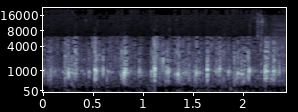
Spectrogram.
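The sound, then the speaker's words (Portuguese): A young colt's hooves clip-clop in a fast galloping rhythm, with many quick, even hoofbeats in steady succession throughout. “Após um tempo, Apenas o potro que Ferreirinha montava aparece galopando.”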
